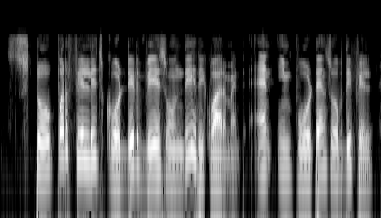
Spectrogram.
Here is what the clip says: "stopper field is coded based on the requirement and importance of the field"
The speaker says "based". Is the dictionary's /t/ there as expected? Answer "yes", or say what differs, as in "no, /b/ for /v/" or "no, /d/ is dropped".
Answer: no, /t/ is dropped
